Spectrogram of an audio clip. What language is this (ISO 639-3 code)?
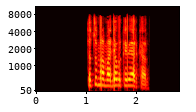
pus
